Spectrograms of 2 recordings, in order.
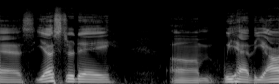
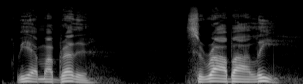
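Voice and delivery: airy, breathy put-on delivery, exhaling a lot of air. A podcast host introduces a special guest, the host's brother, in an airy, breathy voice. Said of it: "you lost like a lot of air".

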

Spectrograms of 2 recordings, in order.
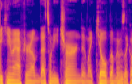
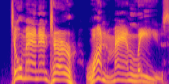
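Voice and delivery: very high, sing-song, swooping small-man voice; 14 semitones higher than usual. Speaker describing a movie duo shows how the little guy talks; impression of the little guy. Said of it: "he talks like this".

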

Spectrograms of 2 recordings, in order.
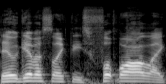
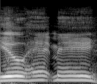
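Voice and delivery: mock dramatic childlike whining, higher pitch; 6 semitones higher, 3 dB louder than usual. Retelling how a kid fell and acted hurt: imitating a kid acting dramatic. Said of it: "started acting all dramatic".

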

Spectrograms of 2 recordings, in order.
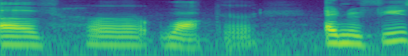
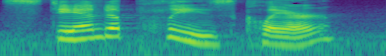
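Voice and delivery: stern, strict voice, pitched up; 7 semitones higher, 5 dB louder than usual. Mrs. Lovelace, noticing Claire and Molly laughing, addresses Claire, stern. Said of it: "she said sternly".

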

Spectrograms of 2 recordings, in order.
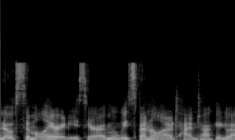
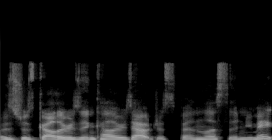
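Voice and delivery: mock, deliberately irritating, annoying voice; 3 semitones higher than usual. Mocking phrases people keep saying, in an annoying voice. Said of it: "That's my like annoying voice".

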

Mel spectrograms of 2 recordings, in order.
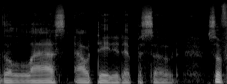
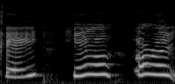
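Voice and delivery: put-on mousy squeak, much higher. Retelling a phone call with a cousin, imitating Mandy's mousy voice. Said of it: "She sounded like a mouse".

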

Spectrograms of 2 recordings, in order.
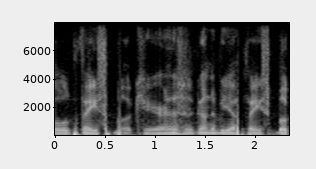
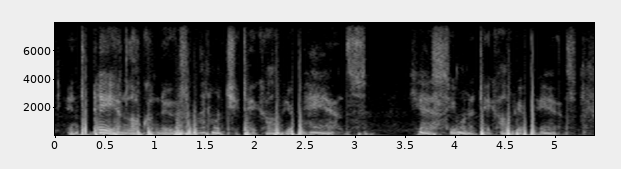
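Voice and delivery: breathy, lulling, hypnotizing radio whisper; 8 semitones higher than usual. Mocking how radio hosts talk, in a hypnotic NPR announcer voice. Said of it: "talk like they're trying to hypnotize you".

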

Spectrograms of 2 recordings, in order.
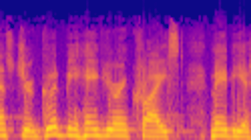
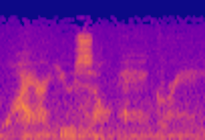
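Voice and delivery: soft, gentle, respectful hushed whisper. Retelling a man's reply to another man's anger, in a soft whisper. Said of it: "in a soft and whispering voice".

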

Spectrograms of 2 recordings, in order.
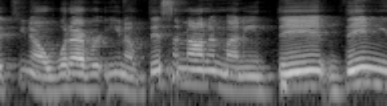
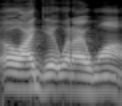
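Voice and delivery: plain

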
